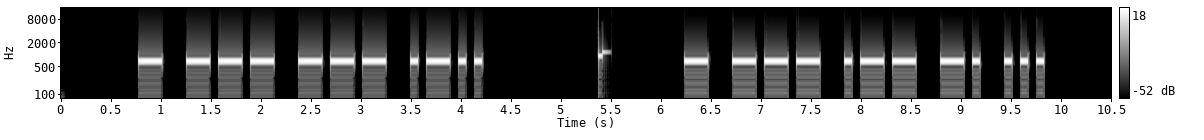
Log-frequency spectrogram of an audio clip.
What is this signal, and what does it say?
Morse code, heard as a keyed tone, about 15 wpm, 700 Hz. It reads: TOOL TOWNS
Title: Sentences from Top 1000 Words - Review Part 6 - New Word Drill - 15wpm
